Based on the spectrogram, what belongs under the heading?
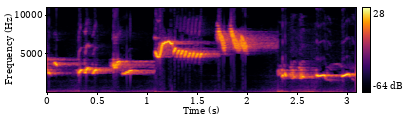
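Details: Short run of orange-headed thrush song, "macet jernih" masteran style: wavering mid-high whistles rising into bright very high sliding notes, then a drop to a fast lower warble.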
